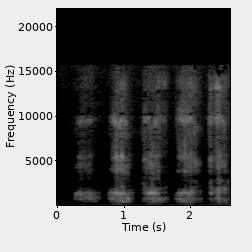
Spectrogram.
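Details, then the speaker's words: Old, worn Peugeot wheel bearing, removed and spun by hand, giving a dry, gritty rasp that surges about twice a second; it is replaced with new original Peugeot bearings. "Et puis à côté, on voit donc l'ancien roulement qui était plutôt bruyant, écoutez."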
